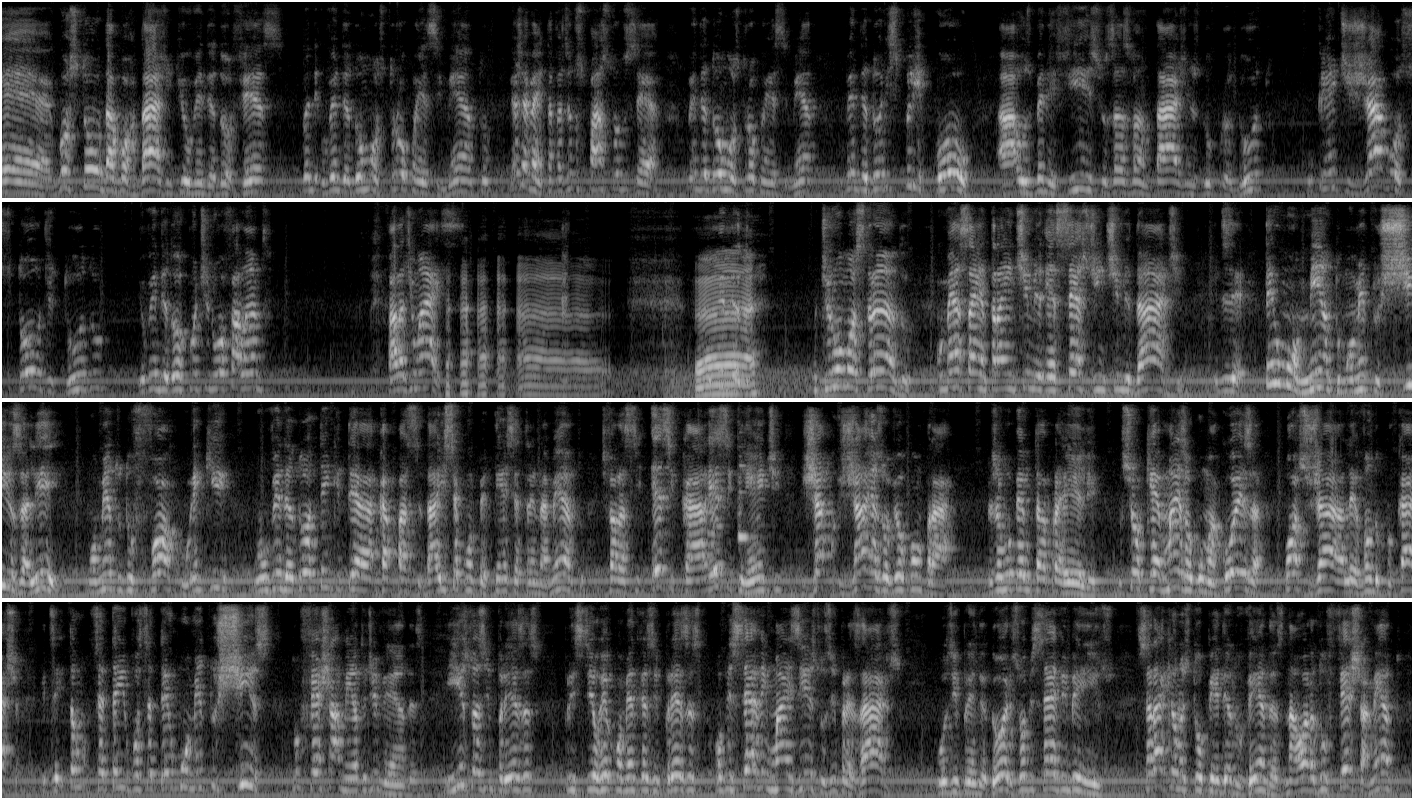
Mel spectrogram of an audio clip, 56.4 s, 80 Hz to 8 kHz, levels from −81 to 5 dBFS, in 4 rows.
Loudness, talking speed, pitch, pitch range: -24 LUFS, 170 wpm, 200 Hz, 165-240 Hz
